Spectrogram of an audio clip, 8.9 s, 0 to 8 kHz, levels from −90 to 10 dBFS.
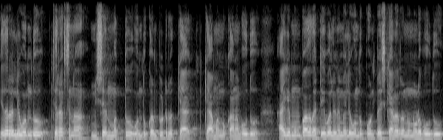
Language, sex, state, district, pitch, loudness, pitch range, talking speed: Kannada, male, Karnataka, Koppal, 140 Hz, -17 LUFS, 135-155 Hz, 135 wpm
